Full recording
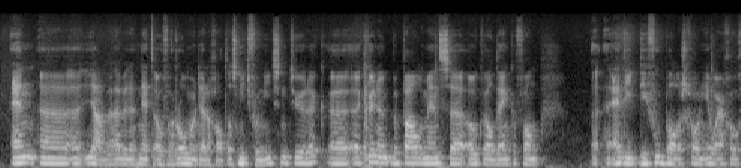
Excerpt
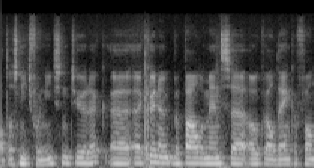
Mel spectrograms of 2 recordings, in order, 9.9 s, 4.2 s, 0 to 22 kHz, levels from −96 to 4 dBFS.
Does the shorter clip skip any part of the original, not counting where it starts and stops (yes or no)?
no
